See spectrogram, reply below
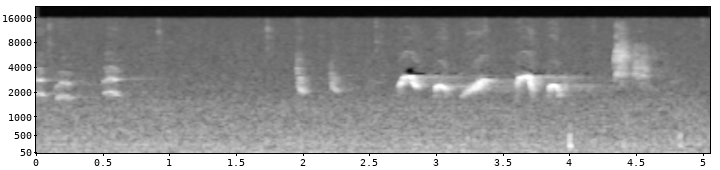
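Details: Japanese thrush song before sunset: soft scattered notes, then a bright run of rising and falling whistles, closing with a brief high squeak.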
